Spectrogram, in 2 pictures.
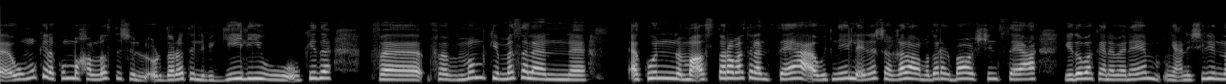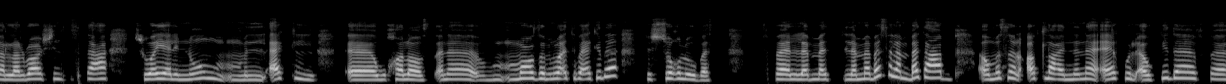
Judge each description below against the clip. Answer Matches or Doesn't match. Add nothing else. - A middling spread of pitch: Matches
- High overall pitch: Matches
